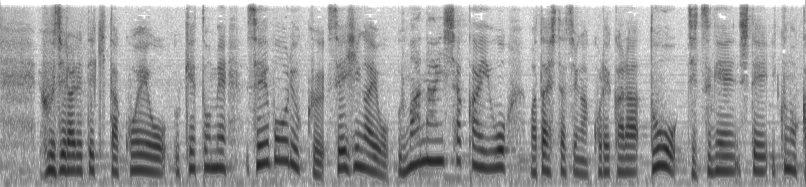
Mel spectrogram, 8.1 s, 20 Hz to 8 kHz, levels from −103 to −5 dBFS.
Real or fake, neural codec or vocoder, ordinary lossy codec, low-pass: real; none; none; 7.2 kHz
